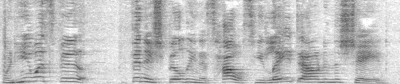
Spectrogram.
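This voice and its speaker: In a high voice, an older woman reads a bedtime story to a child, unhurried and expressive, as a grandmother would.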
